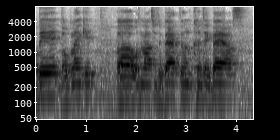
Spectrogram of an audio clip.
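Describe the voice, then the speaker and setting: A man with an American accent at a moderate pace, amid noticeable background noise and audible room echo. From US Midwest, Washington Park, Illinois. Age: 20s. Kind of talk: testimony. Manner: halting, many fillers and repeats.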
